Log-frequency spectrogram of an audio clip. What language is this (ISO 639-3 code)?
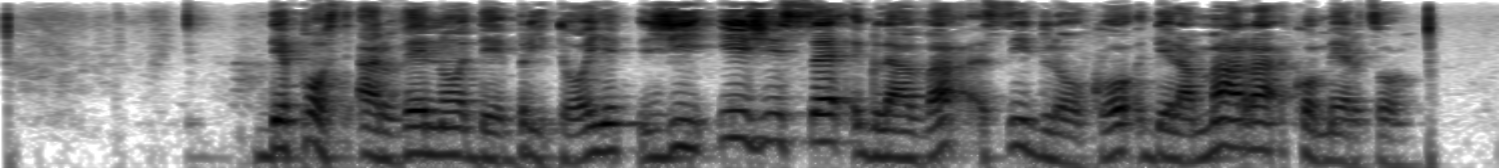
epo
